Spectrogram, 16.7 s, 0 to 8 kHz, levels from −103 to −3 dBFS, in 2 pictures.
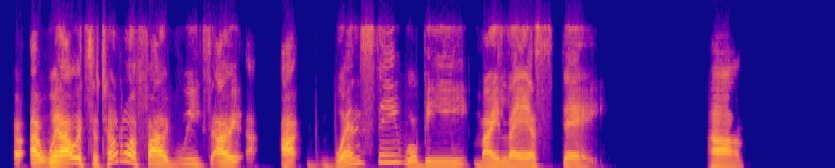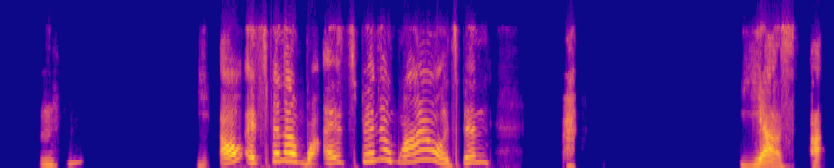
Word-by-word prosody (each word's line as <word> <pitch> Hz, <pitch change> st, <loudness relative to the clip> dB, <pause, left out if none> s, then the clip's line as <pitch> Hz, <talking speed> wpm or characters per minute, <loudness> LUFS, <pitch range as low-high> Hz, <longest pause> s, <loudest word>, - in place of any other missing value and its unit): U -, -, +2 dB
uh, 220 Hz, -1 st, +8 dB
well, 215 Hz, +3 st, +6 dB
it's 235 Hz, -5 st, 0 dB
a 195 Hz, -, -2 dB
total 330 Hz, -, -1 dB
of 265 Hz, -, +2 dB
5 215 Hz, -3 st, +4 dB
weeks. 210 Hz, -2 st, -11 dB
I 195 Hz, 0 st, +3 dB
I -, -, -11 dB, 0.3 s
I 175 Hz, +3 st, +4 dB, 0.4 s
Wednesday 275 Hz, -, -4 dB
will 210 Hz, -9 st, -5 dB
be 195 Hz, +3 st, -8 dB
my 165 Hz, -4 st, 0 dB
last 170 Hz, 0 st, -2 dB
day. 165 Hz, -7 st, -4 dB, 1.1 s
Um. 150 Hz, -2 st, +1 dB, 1.3 s
Mhm. 210 Hz, -, -14 dB, 1.2 s
Y 180 Hz, +2 st, -20 dB
oh, -, -, +6 dB
it's 275 Hz, +1 st, +1 dB
been 380 Hz, 0 st, +1 dB
a 380 Hz, -1 st, +7 dB
whi 250 Hz, -6 st, -3 dB, 0.2 s
it's 310 Hz, -, -14 dB
been 375 Hz, +2 st, -6 dB
a -, -, -6 dB
while, 380 Hz, +4 st, -1 dB
it's 215 Hz, -8 st, -7 dB
been 305 Hz, +3 st, -6 dB, 2.5 s
Yes, 205 Hz, +4 st, +1 dB, 0.2 s
I -, -, +2 dB
215 Hz, 120 wpm, -22 LUFS, 185-295 Hz, 2.5 s, uh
